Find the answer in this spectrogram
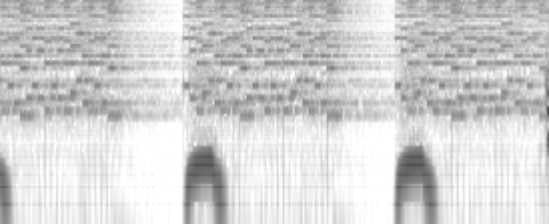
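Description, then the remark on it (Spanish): A bright electronic notification jingle announcing an arrived voice message plays three times in a steady cycle of about two seconds, each with a quick low swoop at its start under chiming, melodic high tones. No one speaks. “¡Ay! Llegó un mensaje de voz.”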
